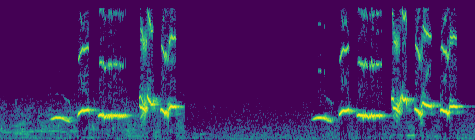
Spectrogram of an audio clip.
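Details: Female pied bushchat calling to attract males: two bursts of short, bright whistled notes, each opening with a rising slur and ending in clipped chirps, separated by a pause of about a second over a faint steady hum.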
